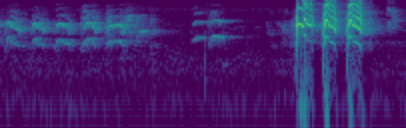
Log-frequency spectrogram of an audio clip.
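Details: Parrot calls: a run of seven short, soft, downslurred squeaky notes in quick succession, a pause, one more faint note, then three loud, harsh, broadband squawks at the end.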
